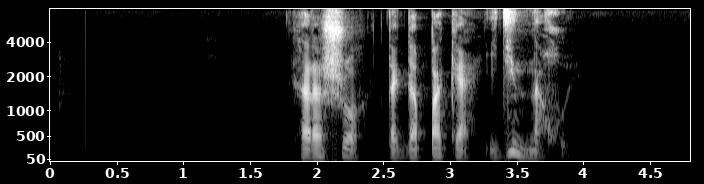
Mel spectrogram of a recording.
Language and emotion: Russian, angry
